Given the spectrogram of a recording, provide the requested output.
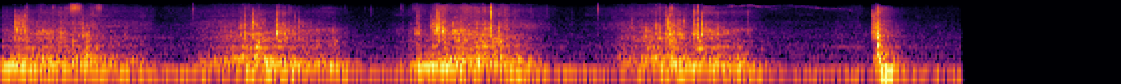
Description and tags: El sonido de un cajón al abrir y/o cerrar.
desing, field-recording, sound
